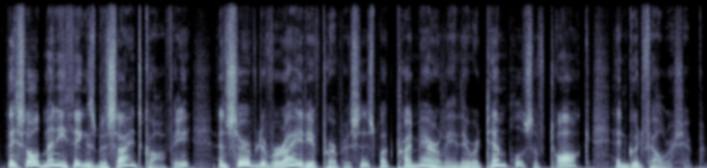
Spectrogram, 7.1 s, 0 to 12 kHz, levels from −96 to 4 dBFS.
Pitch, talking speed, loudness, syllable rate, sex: 145 Hz, 185 wpm, -18 LUFS, 6.0 syllables/s, male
